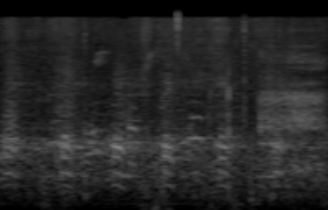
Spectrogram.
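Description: Canada geese give a short run of nasal honks, roughly one every third of a second, over a hiss of outdoor background noise.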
